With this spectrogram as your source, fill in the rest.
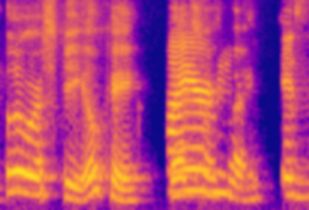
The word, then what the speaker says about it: Sliwerski: I know it's phonetic. It's Sliwerski. Sliwerski.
